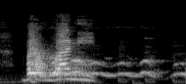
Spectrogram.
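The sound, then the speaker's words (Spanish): A dog gives a loud bark followed by a softer whining yelp, with a trailing whimper-like tone fading over about two seconds. “9 con 12 minutos y con ladridos y todo, nos vamos a la música.”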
